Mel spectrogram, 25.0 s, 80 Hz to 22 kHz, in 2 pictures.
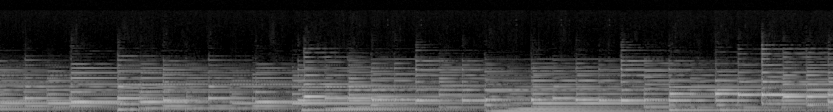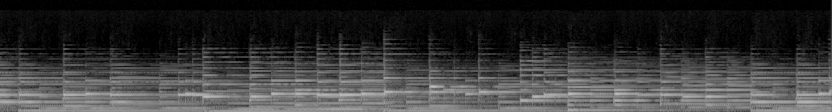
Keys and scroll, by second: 19.5 Escape.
